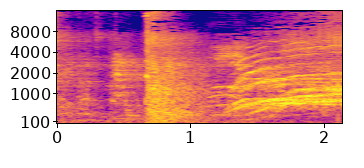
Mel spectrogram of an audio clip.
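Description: A handheld confetti cannon goes off with a single sharp bang about three-quarters of a second in, followed by many voices of a crowd shouting and cheering.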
